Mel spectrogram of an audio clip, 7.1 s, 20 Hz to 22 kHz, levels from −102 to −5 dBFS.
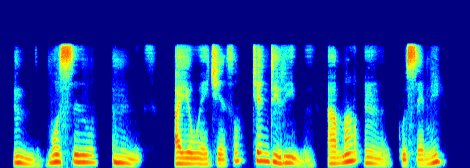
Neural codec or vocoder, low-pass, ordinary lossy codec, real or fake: codec, 16 kHz, 0.5 kbps, X-Codec, WavLM features, trained on Multilingual LibriSpeech; 7.2 kHz; none; fake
